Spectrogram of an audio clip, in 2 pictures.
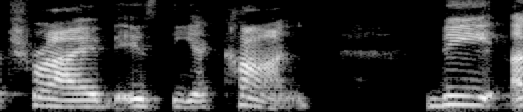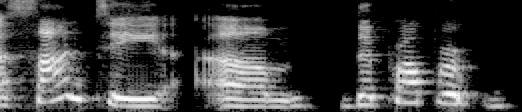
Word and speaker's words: Asante: The Asante, the proper pronunciation is Asante, not Ashanti.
